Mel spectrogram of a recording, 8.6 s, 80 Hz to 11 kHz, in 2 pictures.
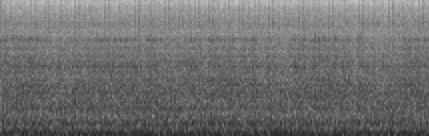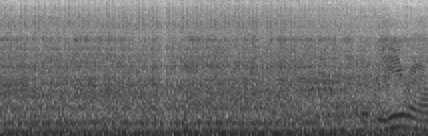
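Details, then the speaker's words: Ford F-150 5.4 3-valve V8, right-hand drive, bought with broken engine, started on new battery: heavy uneven lumpy idle over a low rumble, owner suspects running on about three cylinders; unplugging injectors on one bank made no difference. "so I'll just crank him over and we'll have a look but I think he's on about three cylinders here you go like it is really really rough"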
